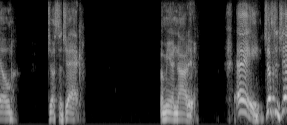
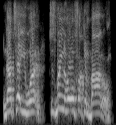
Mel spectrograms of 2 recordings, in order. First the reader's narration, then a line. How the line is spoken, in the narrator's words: he yelled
